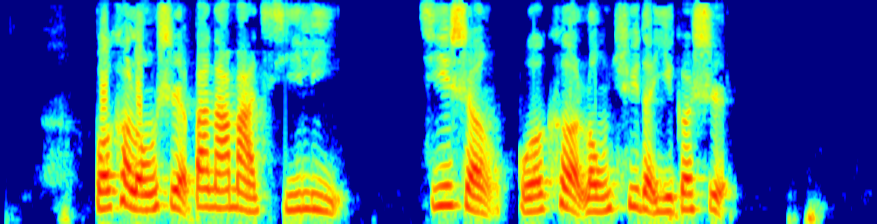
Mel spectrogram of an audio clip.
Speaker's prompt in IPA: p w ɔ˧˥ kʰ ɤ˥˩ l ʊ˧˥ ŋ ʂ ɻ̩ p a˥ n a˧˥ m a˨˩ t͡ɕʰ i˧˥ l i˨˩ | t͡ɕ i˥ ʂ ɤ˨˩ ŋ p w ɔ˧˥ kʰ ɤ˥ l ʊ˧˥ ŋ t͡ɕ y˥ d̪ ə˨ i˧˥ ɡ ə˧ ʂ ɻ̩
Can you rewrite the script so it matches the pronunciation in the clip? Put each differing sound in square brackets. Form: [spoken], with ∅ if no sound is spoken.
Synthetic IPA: p w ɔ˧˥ kʰ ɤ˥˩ l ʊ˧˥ ŋ ʂ ɻ̩ p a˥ n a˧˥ m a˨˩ t͡ɕʰ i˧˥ l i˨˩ | t͡ɕ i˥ ʂ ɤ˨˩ ŋ p w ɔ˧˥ kʰ [ɤ˥˩] l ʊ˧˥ ŋ [t͡ɕʰ] y˥ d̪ ə˨ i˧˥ ɡ ə˧ ʂ ɻ̩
